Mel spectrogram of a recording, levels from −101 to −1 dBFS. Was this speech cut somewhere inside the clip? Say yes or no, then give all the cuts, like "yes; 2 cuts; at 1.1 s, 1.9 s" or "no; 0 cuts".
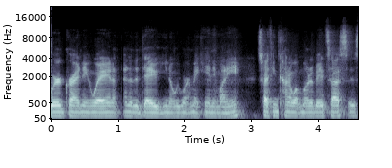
yes; 2 cuts; at 1.1 s, 3.4 s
